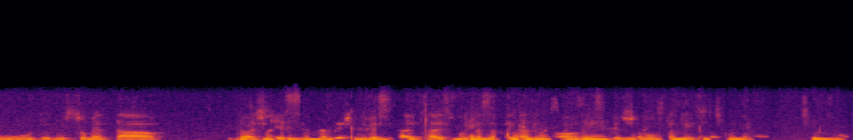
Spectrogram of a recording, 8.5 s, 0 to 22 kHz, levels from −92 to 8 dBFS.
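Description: Speech suppressed in double talk occurs at 2.72 to 4.08 s, 5.0 to 5.62 s, 6.06 to 6.69 s and 7.06 to 7.43 s. The talker's level sinks in short, uneven stretches, roughly 10 dB in the first span and about 15 dB in the later three, so syllables thin out or briefly vanish. This is likely an echo canceller that, with both sides talking, mistook the near talker for loudspeaker echo and attenuated it.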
